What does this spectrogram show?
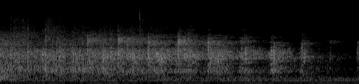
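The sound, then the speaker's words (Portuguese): A church audience applauds for the Lord during a service, many hands clapping in a dense, steady crackle for several seconds before it starts thinning out and fading toward the end. “Você pode dar uma salva de palmas para ele? Bem forte, igreja.”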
